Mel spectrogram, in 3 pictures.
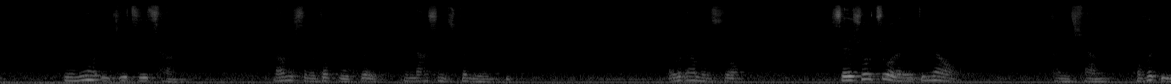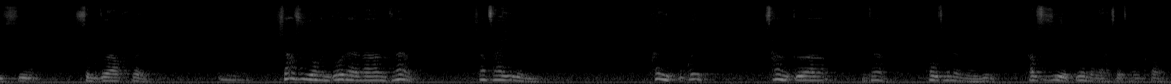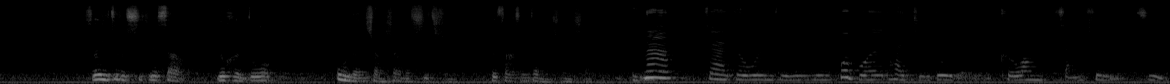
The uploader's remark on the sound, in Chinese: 音量上面會時而大聲時而小聲。整集也因為在開放空間錄製 聲音很小。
